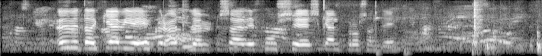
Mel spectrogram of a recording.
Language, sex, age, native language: Icelandic, female, 13, Icelandic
